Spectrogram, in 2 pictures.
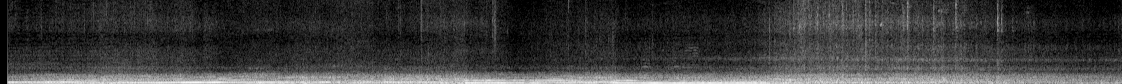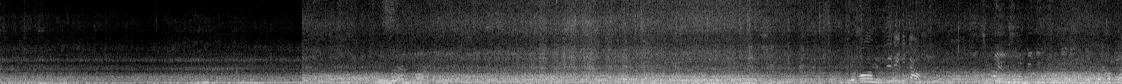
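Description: A vehicle engine with a strong pitched note, changing pitch in steps and falling about eight seconds in as it passes, then fading. After a cut partway through, it gives way to a duller mix of idling engines and voices.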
